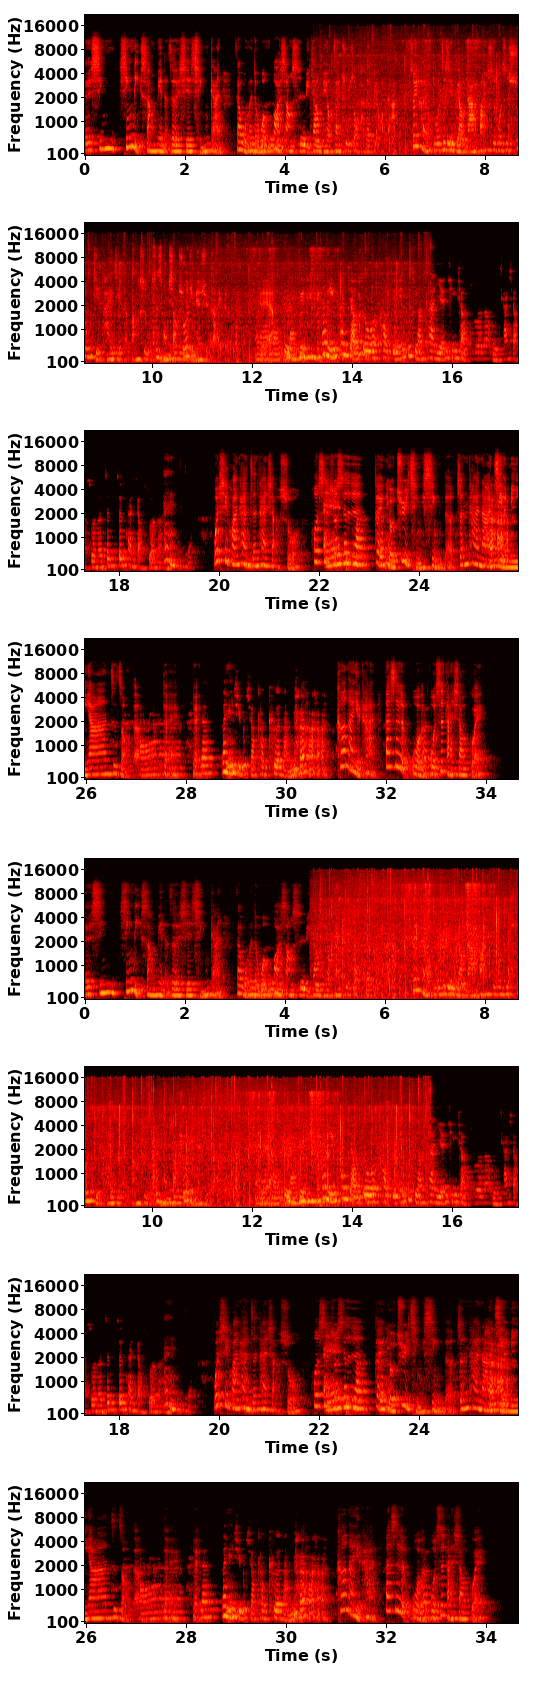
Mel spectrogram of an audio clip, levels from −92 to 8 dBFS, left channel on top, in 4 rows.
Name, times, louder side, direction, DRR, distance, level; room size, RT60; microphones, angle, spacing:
voice 1, 0.0-6.2 6.5-11.6 12.2-13.4 14.1-14.3 18.9-19.2 19.9-21.6 21.9-27.1 27.5-27.8 28.1-28.3 28.8-29.0 31.0-34.0, left 2 dB, 65° left, 5 dB, 1.0 m, -40 dB
voice 2, 3.2-4.8 7.2-7.7 10.1-10.9 12.1-13.1 13.4-19.0 19.3-19.7 20.5-20.7 22.1-23.5 25.3-25.8 26.7-30.8 32.7-33.0, left 1 dB, 20° left, 6 dB, 0.7 m, -40 dB
sound 1, 4.5-15.6, right 8 dB, 40° right, 0.4 m, -43 dB
9.5 x 5.3 x 2.9 m, 0.68 s
head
